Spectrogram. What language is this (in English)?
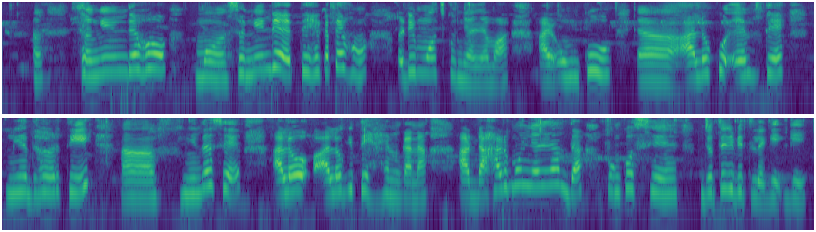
Santali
